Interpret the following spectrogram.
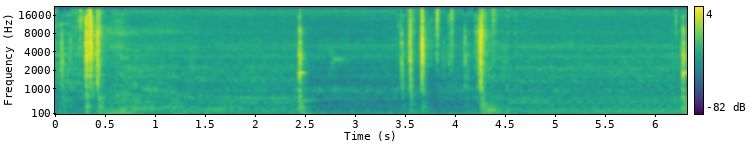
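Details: Mazda Miata at key-on after exhaust rework: low steady hum rises in two stretches between sharp clicks, aftermarket fuel pump priming, loud but normal; then fires to a healthy idle.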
